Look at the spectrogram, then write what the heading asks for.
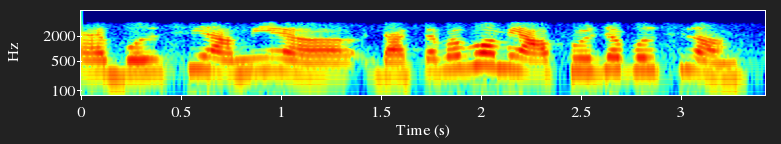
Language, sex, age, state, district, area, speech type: Bengali, female, 18-30, West Bengal, Purba Bardhaman, urban, conversation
